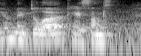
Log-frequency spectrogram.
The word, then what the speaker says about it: amygdala: Some people pronounce it amygdala. I think it's more commonly called the amygdala.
